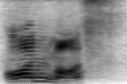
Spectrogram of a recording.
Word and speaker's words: en masse: whenever we read foreign words, en is basically pronounced as on. So the very first word starting with on is en masse, which is a French word.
